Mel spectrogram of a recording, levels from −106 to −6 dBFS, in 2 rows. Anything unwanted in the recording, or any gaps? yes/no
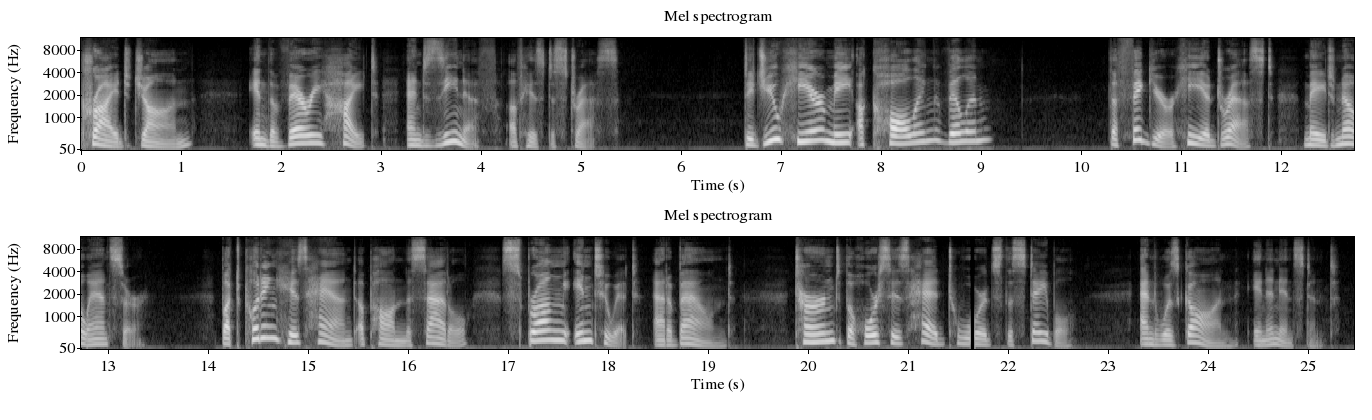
yes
